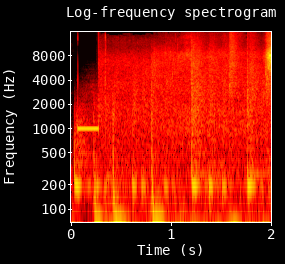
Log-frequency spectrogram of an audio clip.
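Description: A short beep of a steady 1 kHz test tone, like the tone that goes with colour bars, cut off after about a quarter second. Then background music with a steady, thumping beat.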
